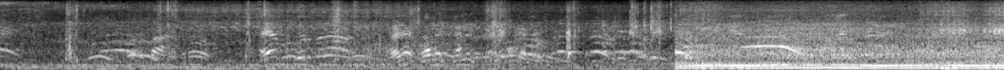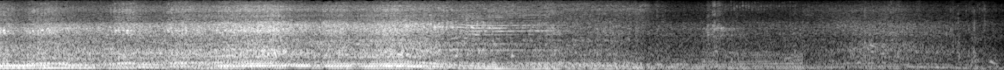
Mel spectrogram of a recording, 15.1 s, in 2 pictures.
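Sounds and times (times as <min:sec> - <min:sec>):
off-road vehicle engine revving: 0:04.9 - 0:15.0.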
